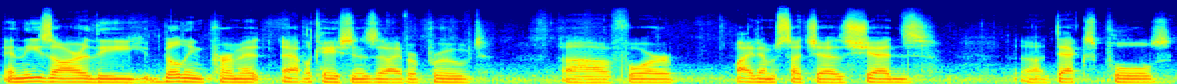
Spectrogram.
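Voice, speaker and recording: Even-toned man giving a halting official report. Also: medium pitch. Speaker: wetlands agent giving a report. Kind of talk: spoken report at a public meeting. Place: municipal agency meeting. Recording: faint background noise, meeting room.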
